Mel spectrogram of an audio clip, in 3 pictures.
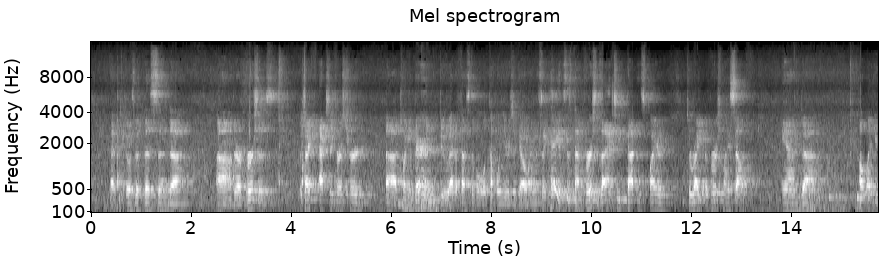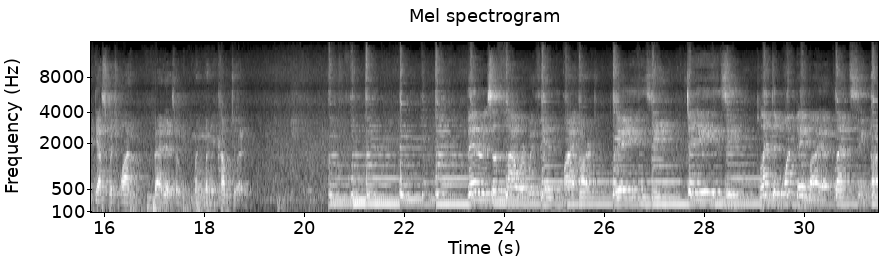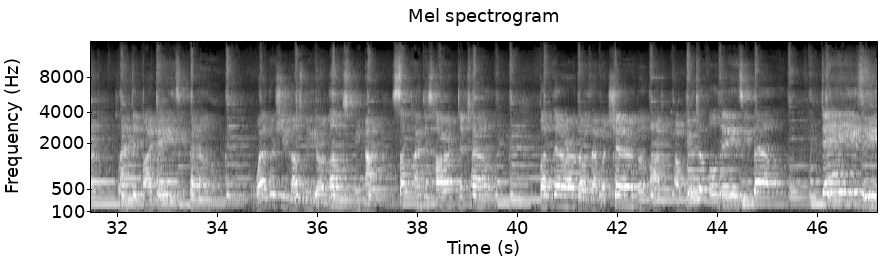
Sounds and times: Speech: 0.4 - 19.0
Music: 20.5 - 47.2.

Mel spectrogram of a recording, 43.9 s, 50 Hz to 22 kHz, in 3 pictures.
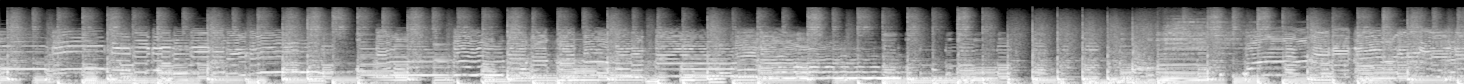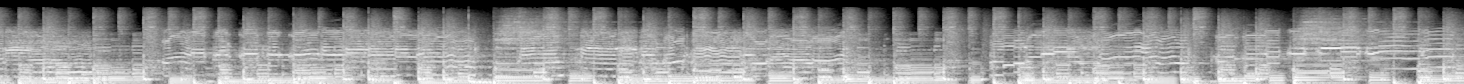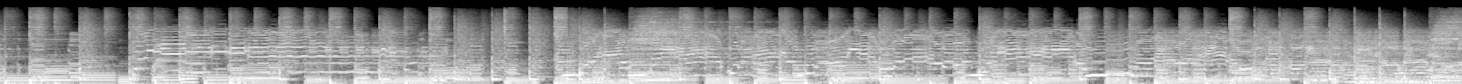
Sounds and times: Bass guitar: 0.0 - 43.9.

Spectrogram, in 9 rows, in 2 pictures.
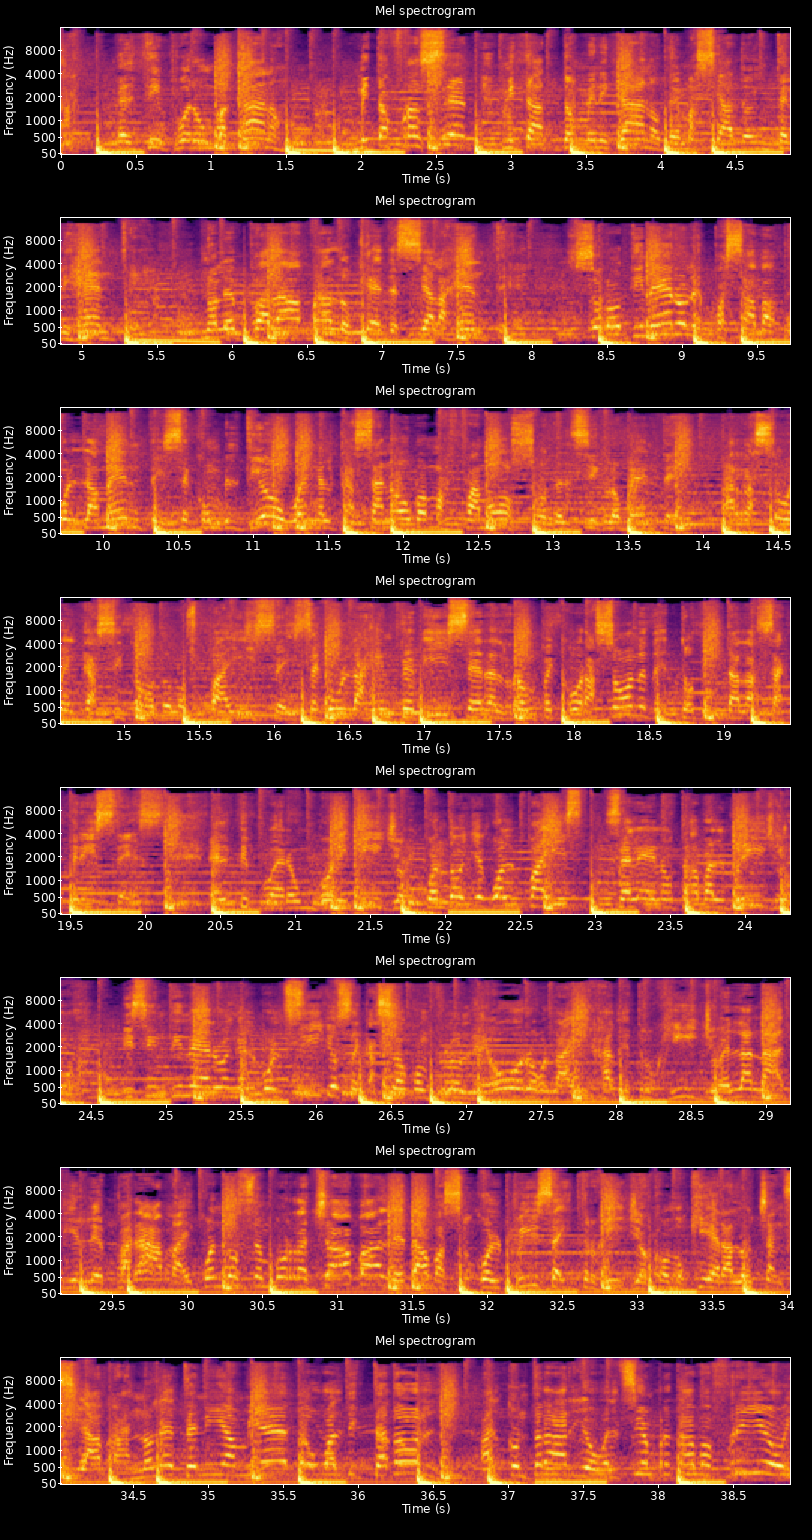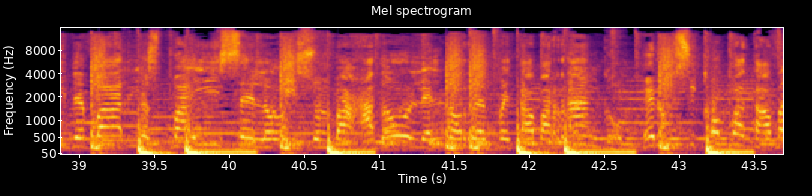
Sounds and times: Music: 0.0 - 43.6.

